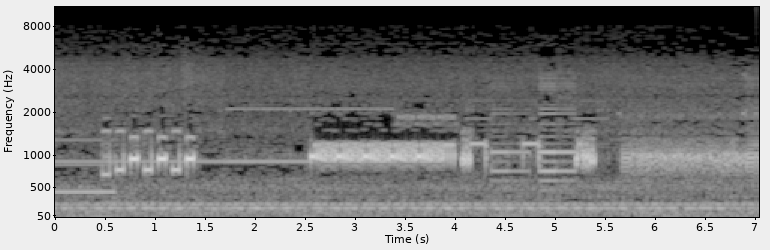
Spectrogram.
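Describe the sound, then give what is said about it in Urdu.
Telephone keypad tones dial a number to connect a dial-up internet line: a quick run of short beeps, then a long steady tone, more short beeps and another sustained tone, all over a low constant hum. “کون سا number dial کر رہی ہو؟ 3660033 dial کرو نا.”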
